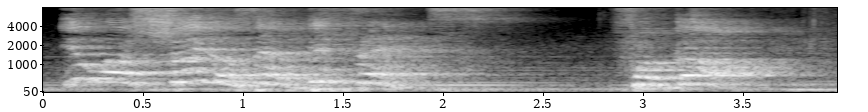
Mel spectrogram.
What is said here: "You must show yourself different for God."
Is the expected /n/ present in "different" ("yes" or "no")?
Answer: yes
